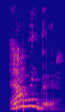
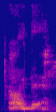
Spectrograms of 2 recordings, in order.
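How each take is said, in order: First: Lifted pitch, dropped volume; half-sung soft disapproval; high soft aside. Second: Breathy whisper, no voice; a hushed repeat; whispered echo. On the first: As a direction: say it high and hushed. Repeats line, second take whispered. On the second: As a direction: whisper it to yourself. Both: Real, not acted.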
